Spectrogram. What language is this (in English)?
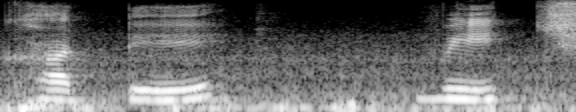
Punjabi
